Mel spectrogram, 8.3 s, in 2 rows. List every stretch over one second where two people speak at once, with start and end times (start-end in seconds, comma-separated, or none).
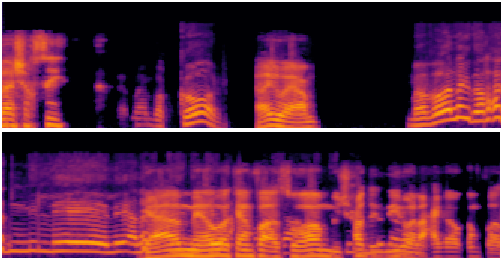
5.3-7.7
